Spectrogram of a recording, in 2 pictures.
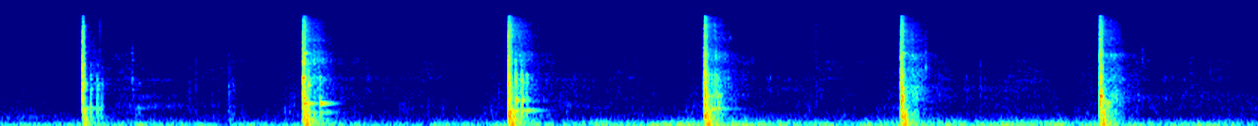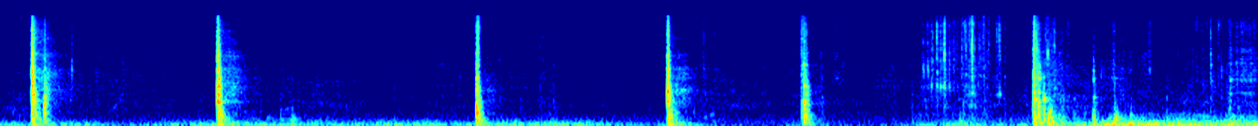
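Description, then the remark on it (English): An axe chops wood in a steady rhythm, about a dozen sharp, loud thwacks spaced roughly a second apart, ending in a burst of cracking and splintering as the wood splits. “I don't think anybody could beat me splitting wood.”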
